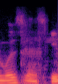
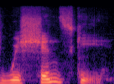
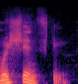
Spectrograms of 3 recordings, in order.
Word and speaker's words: Wyszynski: gentlemen and please forgive me on the uh pronunciation but we ladies and gentlemen have gruesome sean wazinski with us this week welcome to the show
